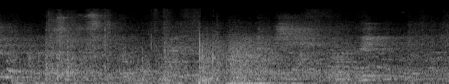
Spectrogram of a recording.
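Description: A heavy thud about two seconds in as a fighter is thrown down onto the ring canvas, with a lighter knock at the start, over voices in the hall.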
